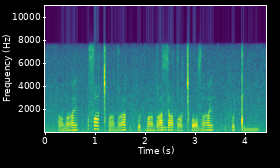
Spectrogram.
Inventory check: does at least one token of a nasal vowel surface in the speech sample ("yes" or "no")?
yes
